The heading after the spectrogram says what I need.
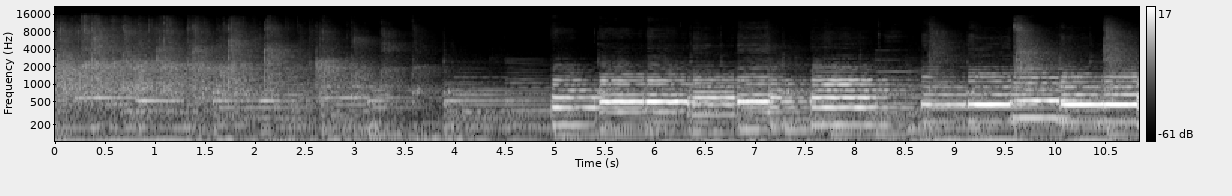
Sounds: playing bassoon

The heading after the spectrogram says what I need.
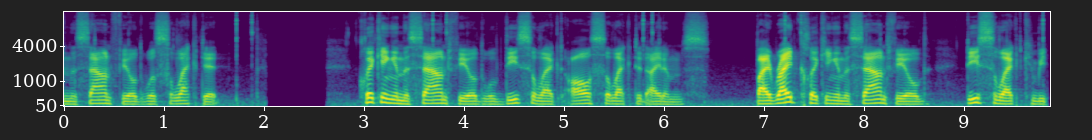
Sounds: Speech

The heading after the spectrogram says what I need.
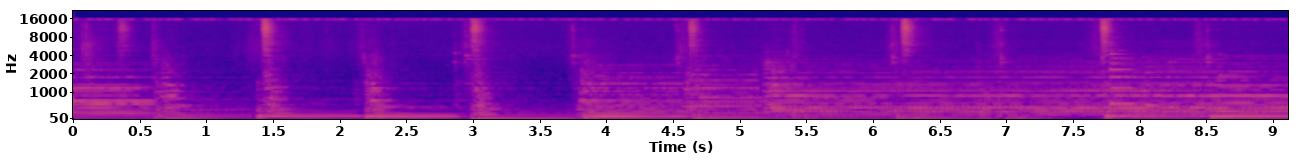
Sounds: Music, Echo

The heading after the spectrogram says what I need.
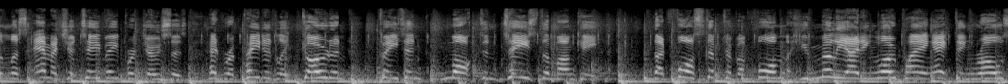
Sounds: Speech, Music

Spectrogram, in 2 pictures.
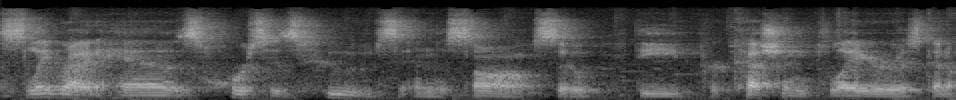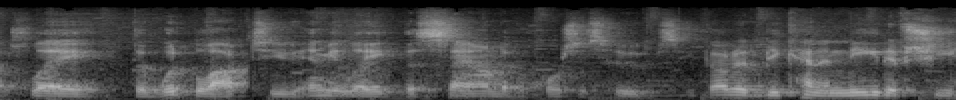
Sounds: Speech, Music

